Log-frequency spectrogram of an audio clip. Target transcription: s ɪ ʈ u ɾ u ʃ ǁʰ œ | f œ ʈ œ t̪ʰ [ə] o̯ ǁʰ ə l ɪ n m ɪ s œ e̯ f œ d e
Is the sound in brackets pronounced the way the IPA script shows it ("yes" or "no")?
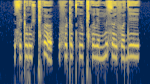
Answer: no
